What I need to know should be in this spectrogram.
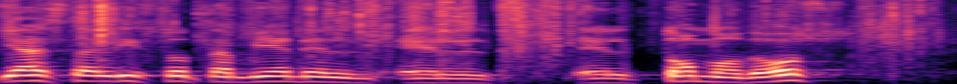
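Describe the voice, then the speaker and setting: A man's fairly high pitch shifts in an ordinary way, heard over noticeable background noise. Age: 70s. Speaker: retired teacher and author. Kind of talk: interview. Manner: halting, many fillers.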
